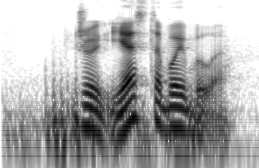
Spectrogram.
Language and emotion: Russian, neutral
